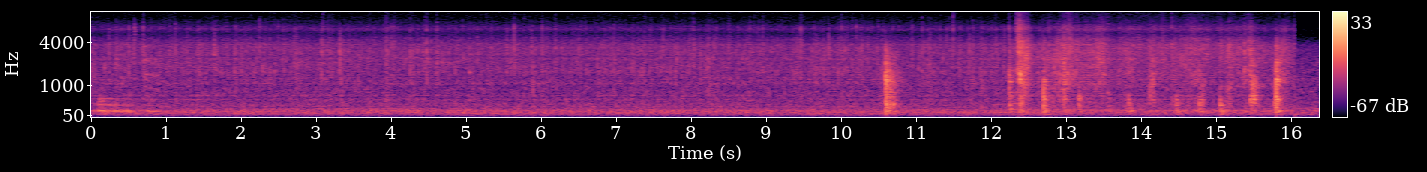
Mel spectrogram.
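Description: Rice vermicelli and vegetables sizzling in a nonstick wok, a steady frying hiss. From about ten seconds in, a wooden spatula scrapes and knocks against the pan in a quick run of clicks as the noodles are stirred.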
